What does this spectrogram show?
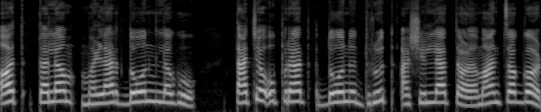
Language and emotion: Goan Konkani, neutral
